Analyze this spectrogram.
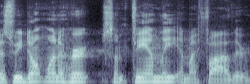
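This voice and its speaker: The recording is very clean, with a silent background. A man with a fairly high pitch speaks at a moderate pace. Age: 60s. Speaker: guest pastor. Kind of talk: sermon. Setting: church with congregation. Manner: animated.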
